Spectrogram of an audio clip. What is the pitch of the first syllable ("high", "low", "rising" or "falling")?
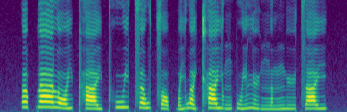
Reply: high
